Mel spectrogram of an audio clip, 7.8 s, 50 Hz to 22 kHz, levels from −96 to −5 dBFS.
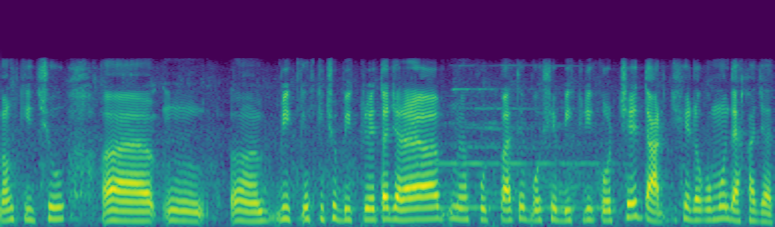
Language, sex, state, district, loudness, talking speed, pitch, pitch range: Bengali, female, West Bengal, North 24 Parganas, -17 LUFS, 130 wpm, 185 Hz, 170-195 Hz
